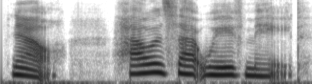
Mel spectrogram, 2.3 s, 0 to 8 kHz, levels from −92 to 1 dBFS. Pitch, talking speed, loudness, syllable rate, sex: 235 Hz, 155 wpm, -15 LUFS, 3.6 syllables/s, female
